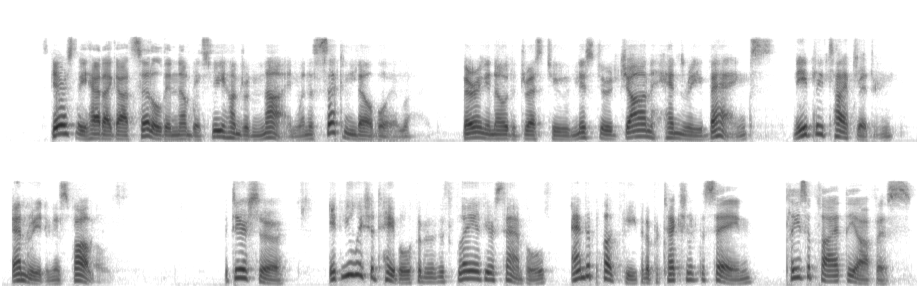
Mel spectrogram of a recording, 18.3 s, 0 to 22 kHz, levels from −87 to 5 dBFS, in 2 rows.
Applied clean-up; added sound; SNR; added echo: neural mask model DeepFilterNet 3.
